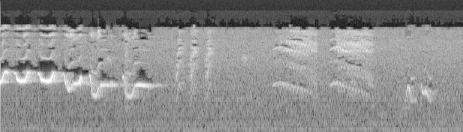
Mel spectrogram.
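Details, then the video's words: Laughingthrush song: warbling, looping whistled phrases that drop in pitch, followed by a few scratchy downslurred notes and two short faint chirps near the end. "HÓT NHƯ KHƯỚU"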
